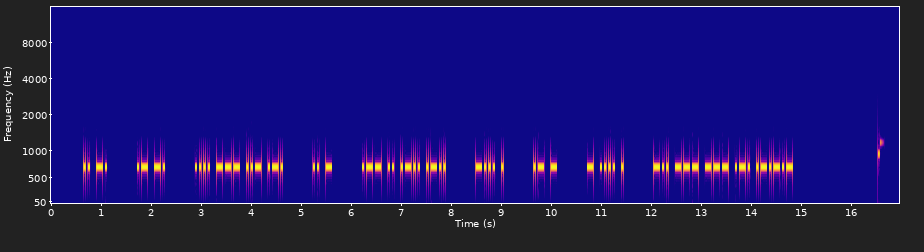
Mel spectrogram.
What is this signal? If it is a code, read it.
Morse code, heard as a keyed tone, about 28 wpm, 700 Hz. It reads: IN AN HOUR IT WILL BE AT THE DOOR.
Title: 2x Word-Spacing - Sentences from Top 400 Words - 28wpm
